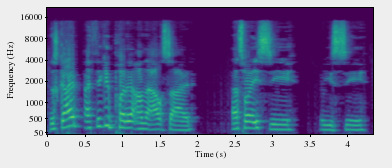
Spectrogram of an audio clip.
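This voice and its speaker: A man hosting his gaming channel, giving excitable gameplay commentary, yelping and groaning at the action and swapping in mild words for swearing. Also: fairly high pitch, moderate pace. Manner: excitable, yelps and groans at the game.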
